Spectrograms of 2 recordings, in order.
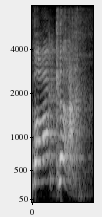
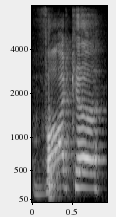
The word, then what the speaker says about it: VDKA: So the vodka VDKA, I don't know if it... VDKA. I would pronounce it vodka still.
